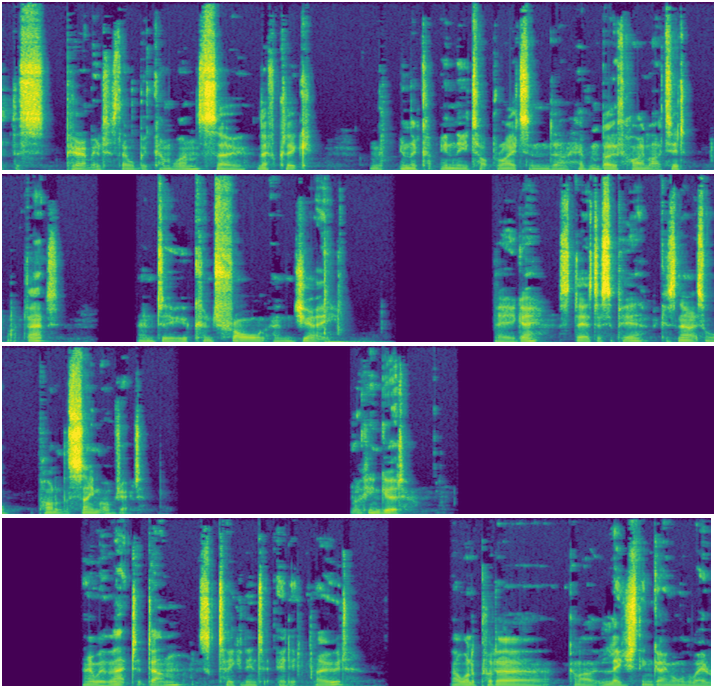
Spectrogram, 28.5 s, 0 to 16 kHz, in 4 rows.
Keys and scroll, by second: 10.3 ctrl+j, 24.3 Tab.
